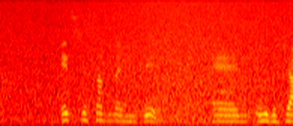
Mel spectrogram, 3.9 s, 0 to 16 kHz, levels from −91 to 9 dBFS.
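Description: No technical faults are audible.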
